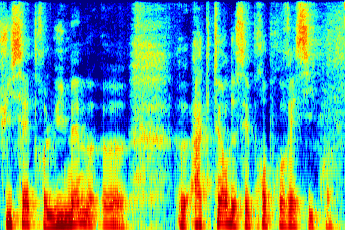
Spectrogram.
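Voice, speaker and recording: On a very clean recording with a silent background, a man with a dark, mellow tone sounds somewhat breathy at a moderate pace. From southern France, Hautes-Alpes. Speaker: actor and party activist. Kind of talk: political interview. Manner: hesitant, many fillers.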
